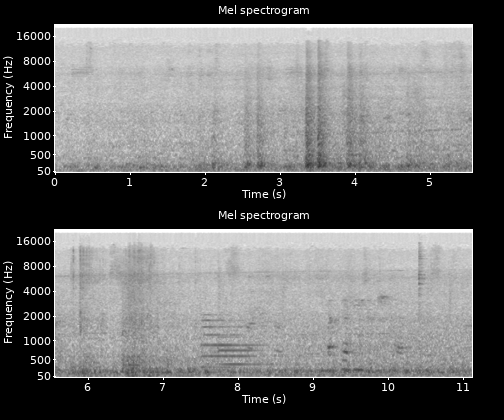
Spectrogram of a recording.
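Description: A subway train rumbles steadily along the rails, a loud, continuous low roar with rattling clacks and a brief tonal whine of the motor or brakes near the end.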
